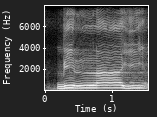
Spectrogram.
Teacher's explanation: lam jalalah yang sebelumnya kasr kita baca tarkik tipis · lam jalalah yang sebelumnya kasroh kita baca tarkik tipis. Billahi faqad dal sukun yang mati asli di tengah kalimat jangan lupa dipantulkan, namanya qalqalah sugro.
